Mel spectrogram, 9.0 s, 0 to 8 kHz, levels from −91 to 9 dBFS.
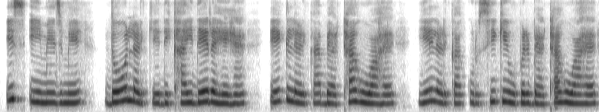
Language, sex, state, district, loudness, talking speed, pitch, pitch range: Hindi, female, Bihar, Madhepura, -16 LUFS, 145 wpm, 260 Hz, 245-280 Hz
